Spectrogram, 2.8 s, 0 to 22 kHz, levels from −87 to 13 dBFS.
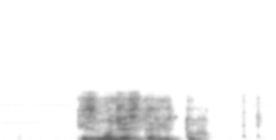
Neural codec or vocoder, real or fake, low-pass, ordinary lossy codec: vocoder, 22.05 kHz, 80 mel bands, HiFi-GAN; fake; 7.2 kHz; Opus, 16 kbps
